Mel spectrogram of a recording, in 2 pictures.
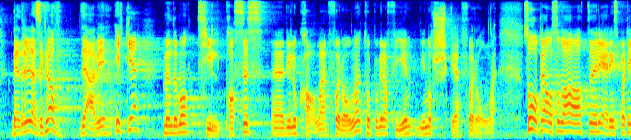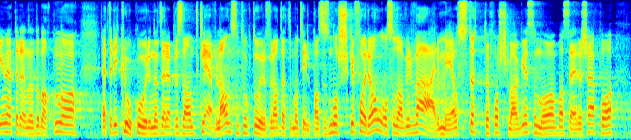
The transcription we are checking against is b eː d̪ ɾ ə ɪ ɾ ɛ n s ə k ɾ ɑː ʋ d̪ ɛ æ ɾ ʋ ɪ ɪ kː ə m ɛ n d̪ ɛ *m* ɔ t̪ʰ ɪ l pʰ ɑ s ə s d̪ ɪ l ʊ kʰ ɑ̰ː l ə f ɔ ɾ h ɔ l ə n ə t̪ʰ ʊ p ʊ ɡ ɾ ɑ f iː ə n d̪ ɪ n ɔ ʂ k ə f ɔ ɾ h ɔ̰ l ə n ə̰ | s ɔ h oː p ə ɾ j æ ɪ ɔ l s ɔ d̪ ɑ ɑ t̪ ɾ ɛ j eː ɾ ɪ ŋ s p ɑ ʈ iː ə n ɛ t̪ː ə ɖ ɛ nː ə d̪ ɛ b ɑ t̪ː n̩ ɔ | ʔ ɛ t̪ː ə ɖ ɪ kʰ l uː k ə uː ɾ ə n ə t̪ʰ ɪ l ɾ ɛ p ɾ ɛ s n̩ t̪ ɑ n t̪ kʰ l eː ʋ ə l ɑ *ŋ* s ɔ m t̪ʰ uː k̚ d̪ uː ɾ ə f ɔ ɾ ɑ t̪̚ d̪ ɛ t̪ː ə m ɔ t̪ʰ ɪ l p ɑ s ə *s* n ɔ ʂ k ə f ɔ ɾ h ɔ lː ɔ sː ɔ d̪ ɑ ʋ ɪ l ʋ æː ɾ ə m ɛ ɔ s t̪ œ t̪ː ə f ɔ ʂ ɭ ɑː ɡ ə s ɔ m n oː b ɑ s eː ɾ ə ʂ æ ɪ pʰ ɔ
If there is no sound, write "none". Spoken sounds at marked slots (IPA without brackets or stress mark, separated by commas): m, n, s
